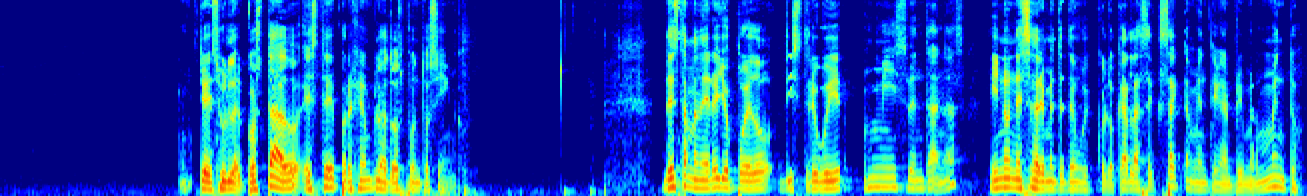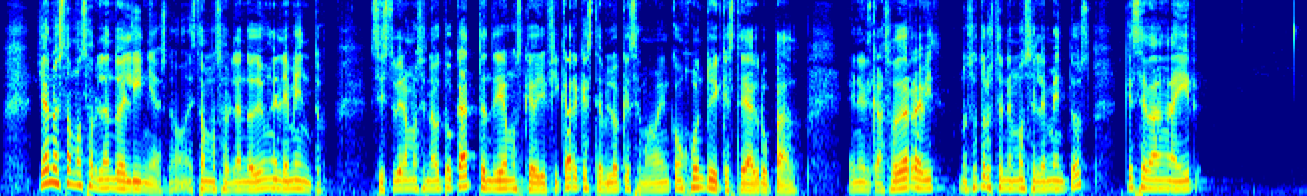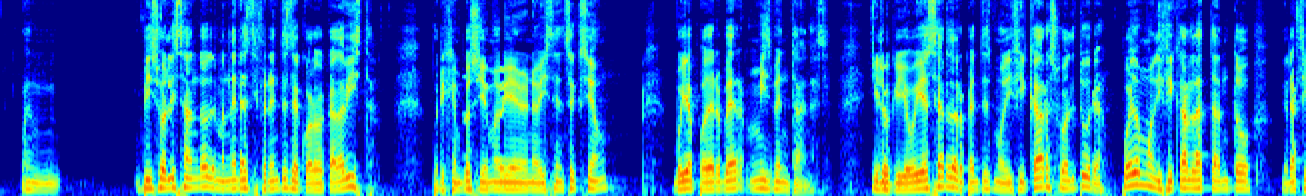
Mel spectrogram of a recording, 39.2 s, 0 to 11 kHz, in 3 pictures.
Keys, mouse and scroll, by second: 3.5 click, 5.5 scroll down 2, 5.8 click, 6.1-6.5 scroll up 2, 12.7 middle click, 12.7 scroll up 2, 13.6-14.0 scroll up 2, 14.5-14.8 drag, 15.5 click, 16.7 click, 18.0 scroll up 2, 20.9-21.4 scroll down 4, 22.4 scroll down 2, 22.8 middle click, 23.2 click, 25.7 click, 27.7 click, 29.3 click, 30.1 click, 31.7 click, 31.9 click, 36.1 click, 37.4 scroll up 2, 38.9 scroll up 2.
